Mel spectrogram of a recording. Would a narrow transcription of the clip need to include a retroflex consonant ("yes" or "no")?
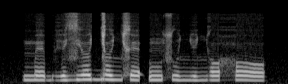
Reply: no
